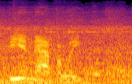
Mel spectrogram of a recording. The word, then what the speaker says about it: Via Napoli: the name for me michelle astor can you pronounce it for us and it's a via napoli so we are here at biennapoli in the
